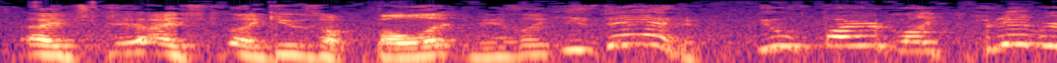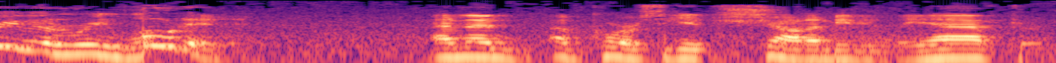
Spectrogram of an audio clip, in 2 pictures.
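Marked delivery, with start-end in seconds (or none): 1.9-4.3 high-pitched, incredulous retelling; mock indignant protest. Player retelling the shooting argument, indignant high voice. Acted retort in game story.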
